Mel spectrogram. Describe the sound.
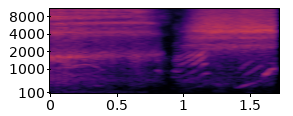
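A voice imitates a dog snoring while asleep in its doghouse on a farm: a loud, rasping inhale, a brief pause, then a breathy exhale ending in rising whistly squeaks, clear.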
